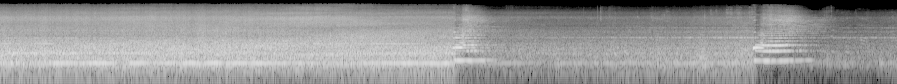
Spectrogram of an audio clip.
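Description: Train running on the tracks, a loud even rumble that drops away about nine seconds in. A short locomotive horn blast sounds as it drops, and a second one about six seconds later.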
